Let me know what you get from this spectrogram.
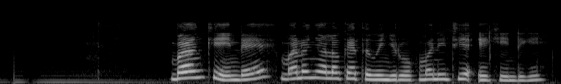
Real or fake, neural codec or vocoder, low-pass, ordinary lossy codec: real; none; 7.2 kHz; none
